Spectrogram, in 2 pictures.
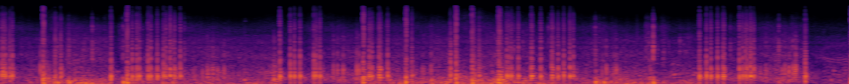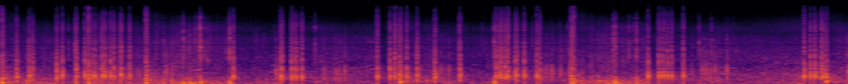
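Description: Firework rockets bang loudly overhead.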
